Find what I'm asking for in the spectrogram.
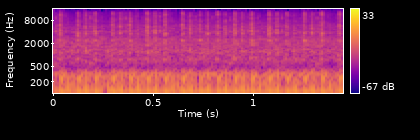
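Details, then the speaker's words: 2002 Harley Sportster after carb cleaning, not yet warmed up: lumpy loping V-twin beat at low, barely-holding idle, stalled once; idle speed needs adjustment. "it's not quite warmed up yet that's why you know what it's going to need a an idle adjustment"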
